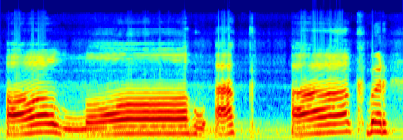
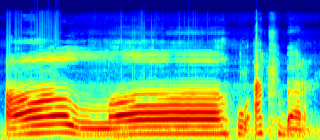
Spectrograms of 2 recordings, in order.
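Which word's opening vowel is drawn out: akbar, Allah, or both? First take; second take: both; Allah. First: The opening vowels of both words are drawn out. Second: The opening vowel of Allah is drawn out long. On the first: "atau dua-duanya yang panjang" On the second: "panjangan a dari kalimat Allah di sini itu tidak diperbolehkan"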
